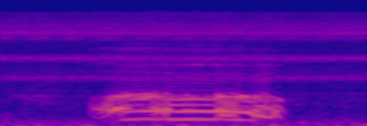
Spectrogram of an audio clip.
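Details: Cow heard lowing from a distance at night at a village cremation ground, from the direction a light is pointed: one drawn-out, low, harmonic moo of about one second, steady and even, over a faint constant background hum.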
